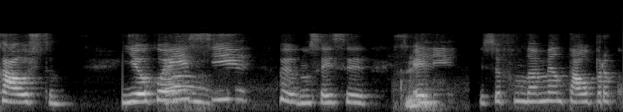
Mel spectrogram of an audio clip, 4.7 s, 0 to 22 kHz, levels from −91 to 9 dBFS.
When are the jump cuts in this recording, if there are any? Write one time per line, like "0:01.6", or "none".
0:02.1
0:03.5

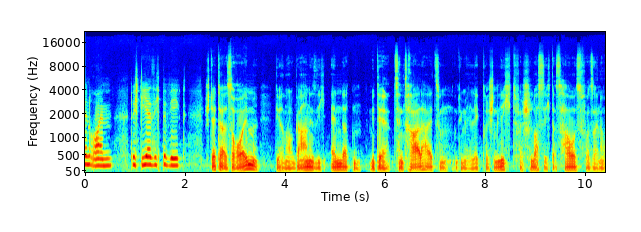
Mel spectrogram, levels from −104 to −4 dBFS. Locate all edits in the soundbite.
0:02.3
0:05.6

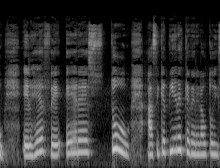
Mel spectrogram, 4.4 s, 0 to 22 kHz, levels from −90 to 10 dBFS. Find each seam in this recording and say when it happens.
none

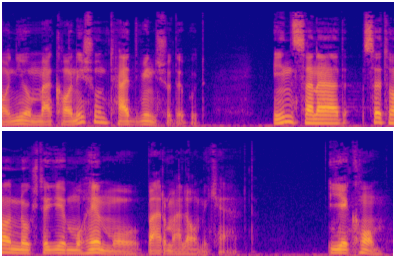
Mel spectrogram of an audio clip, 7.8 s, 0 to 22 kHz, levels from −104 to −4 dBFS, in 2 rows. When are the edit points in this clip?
none

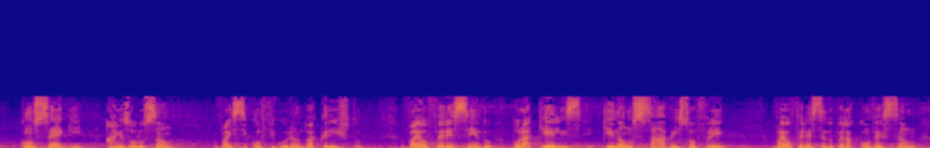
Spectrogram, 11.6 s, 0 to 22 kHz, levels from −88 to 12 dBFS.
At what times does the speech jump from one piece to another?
none

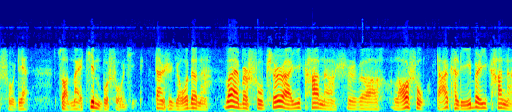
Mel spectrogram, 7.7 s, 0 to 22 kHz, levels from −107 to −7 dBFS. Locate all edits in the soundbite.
0:03.2
0:06.5

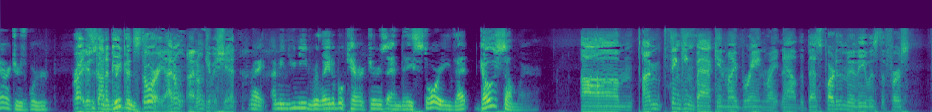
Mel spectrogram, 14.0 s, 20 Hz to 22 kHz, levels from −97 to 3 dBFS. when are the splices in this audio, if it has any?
none

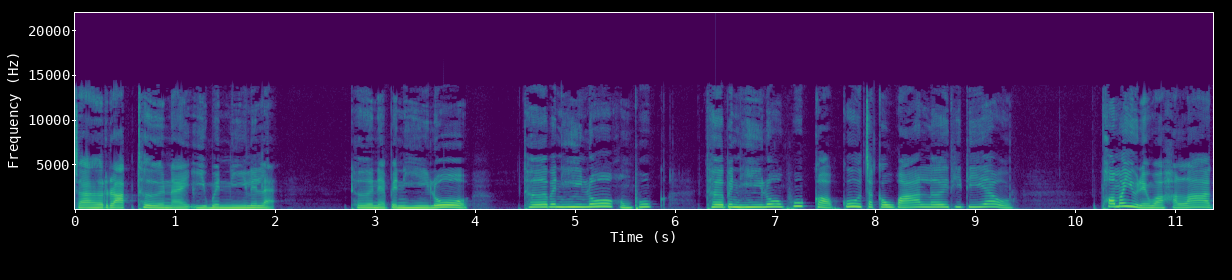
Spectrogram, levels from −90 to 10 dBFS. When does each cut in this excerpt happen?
none

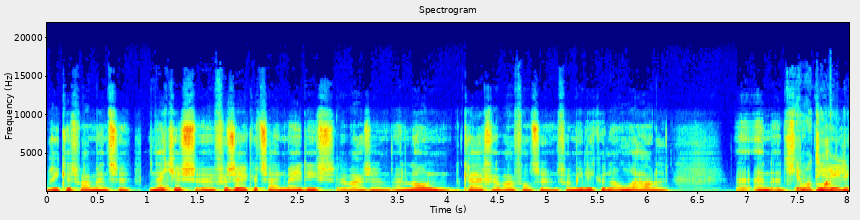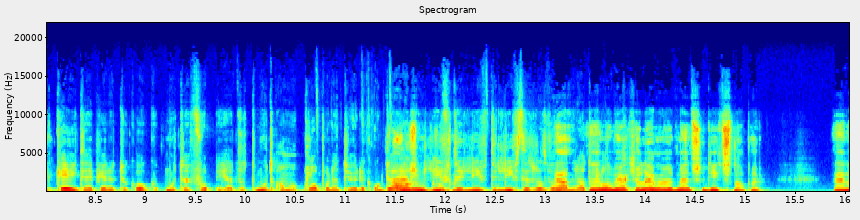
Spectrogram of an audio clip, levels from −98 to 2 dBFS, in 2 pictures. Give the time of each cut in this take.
0:00.9

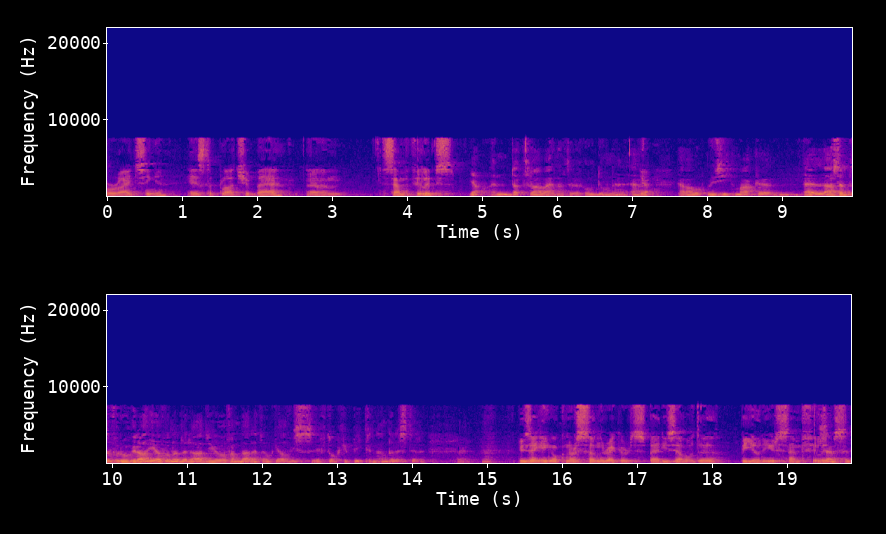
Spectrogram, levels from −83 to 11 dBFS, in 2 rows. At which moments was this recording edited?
0:14.6
0:18.2

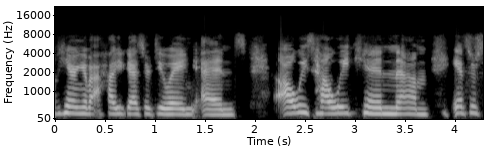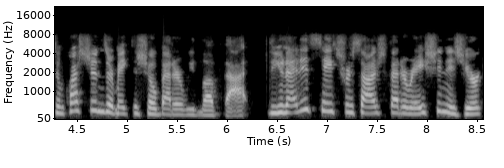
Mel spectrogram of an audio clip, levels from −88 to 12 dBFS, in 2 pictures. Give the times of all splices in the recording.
0:06.3

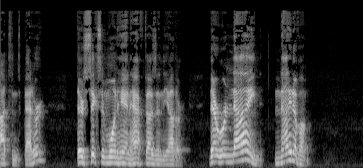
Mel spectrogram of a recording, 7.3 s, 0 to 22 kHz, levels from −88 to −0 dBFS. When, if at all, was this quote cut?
0:01.3
0:04.0

